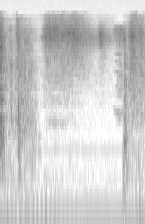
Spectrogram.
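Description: Cardboard box and packaging being handled: a sharp knock at the start, soft rustling through the middle, and another knock near the end.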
